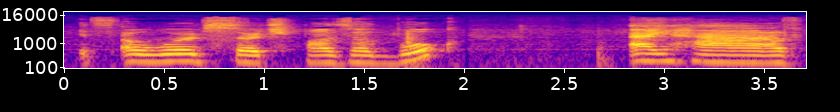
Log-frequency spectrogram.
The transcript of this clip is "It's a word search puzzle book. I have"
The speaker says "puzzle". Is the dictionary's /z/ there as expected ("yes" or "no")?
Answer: yes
